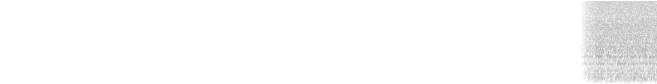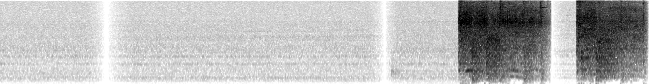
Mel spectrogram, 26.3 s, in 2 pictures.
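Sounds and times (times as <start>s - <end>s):
robot flipper test: 22.3s - 26.1s.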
